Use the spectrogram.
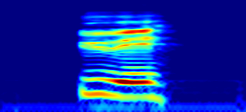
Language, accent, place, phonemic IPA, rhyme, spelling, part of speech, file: French, France, Lyon, /y.e/, -e, huer, verb, LL-Q150 (fra)-huer.wav
- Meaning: to boo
